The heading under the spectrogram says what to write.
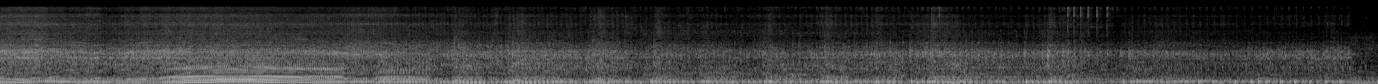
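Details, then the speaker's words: TVS XL100 BS6 moped before repair: starts but at full throttle the note barely rises, then falters and shuts off; OBD showed no fault, swapping the throttle body and fuel pump didn't help; faulty engine control unit. "பார்த்தீங்கன்னா வண்டி start பண்ணுறோம், ரேஸே ஆகலை. Full throttle கொடுக்குறேன், வண்டி பார்த்தீங்கன்னா ரைஸே ஆகலை, of ஆகுது. இதுதான் ஃப்ரெண்ட்ஸ் இந்த வண்டியோட கம்ப்ளைண்ட்டு."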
